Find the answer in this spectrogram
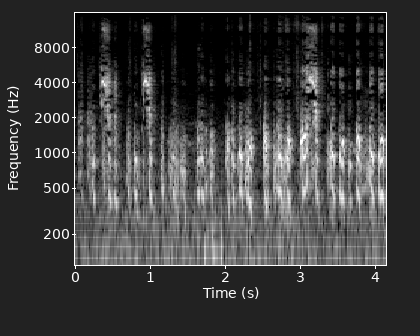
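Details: Chukar partridge calling in the Zagros: a rhythmic series of throaty chuk-chuk notes, roughly two per second, building into a steady chattering rally with occasional sharper higher notes on top.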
